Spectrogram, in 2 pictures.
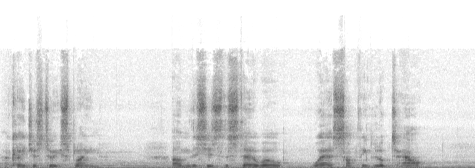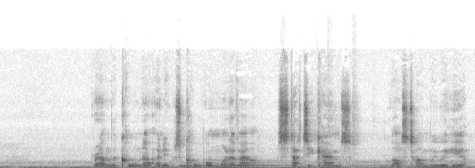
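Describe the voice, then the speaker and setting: A man working as a paranormal investigator, explaining things on location in an old fort in a hushed, steady, matter-of-fact way. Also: low voice, measured pace, music in the background.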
